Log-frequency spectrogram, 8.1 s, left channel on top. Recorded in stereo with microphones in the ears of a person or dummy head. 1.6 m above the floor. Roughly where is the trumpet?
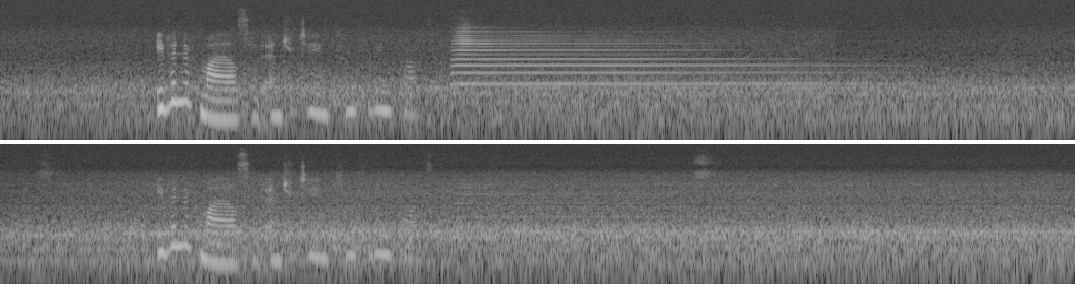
Left.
